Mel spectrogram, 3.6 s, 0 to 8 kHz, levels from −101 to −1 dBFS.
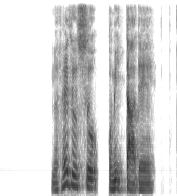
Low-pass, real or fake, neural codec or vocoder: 7.2 kHz; fake; codec, 16 kHz, 16 kbps, FunCodec, trained on Chinese and English, 50 frames a second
